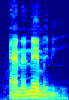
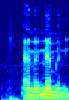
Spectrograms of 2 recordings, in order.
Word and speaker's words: anonymity: Anonymity. You know what I'm saying? Anonymity.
